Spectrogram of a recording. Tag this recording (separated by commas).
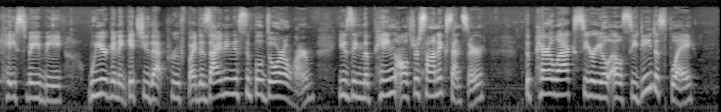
Speech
